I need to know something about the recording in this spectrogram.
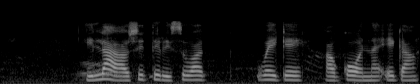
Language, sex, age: Tsonga, female, 22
